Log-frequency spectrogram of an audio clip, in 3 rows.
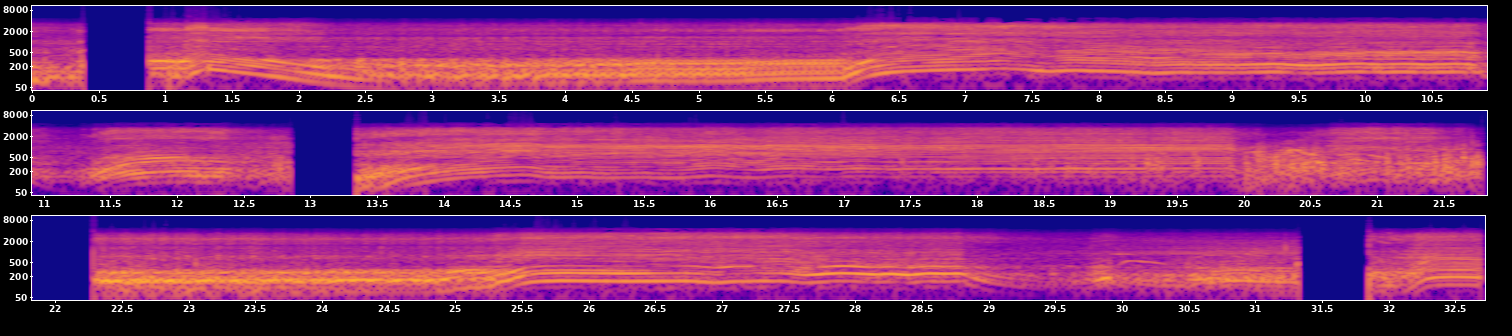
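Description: Lifted pickup trucks' engines at full throttle in a sand-dune hillclimb, revs rising and falling sharply as they run up the sand. The sound comes in three stretches, each broken off by an abrupt cut, about 13 and 22 seconds in.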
